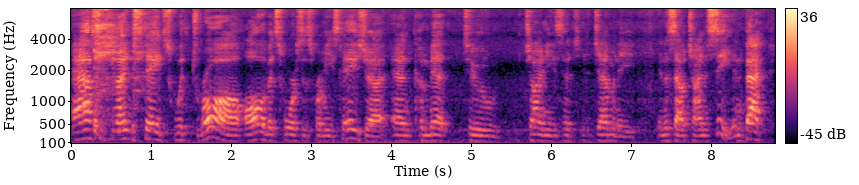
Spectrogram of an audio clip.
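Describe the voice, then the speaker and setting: A man giving a live reading from his own novel as its author, breaking off for wry explanatory asides. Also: mid-range voice. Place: room at a live bookstore event. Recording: roomy, distant mic, faint noise.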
